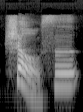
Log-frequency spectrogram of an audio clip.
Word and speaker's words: 寿司: When Japanese pronounce these two characters, it sounds like sushi. But in Mandarin, the same two Hanzi are pronounced 寿司巴士巴士 was first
